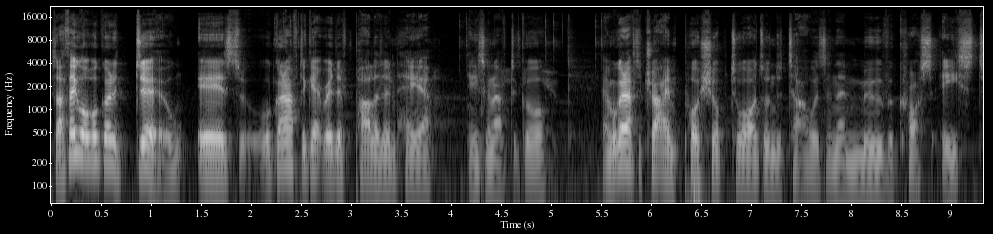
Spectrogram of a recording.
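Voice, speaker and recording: A man talks at a medium pitch. He has a British accent. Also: lively intonation, fairly quick pace. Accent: British accent, can put it on more. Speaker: gaming YouTuber. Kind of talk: gameplay commentary. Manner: casual, rambling.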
